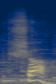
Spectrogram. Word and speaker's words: Hsia: is my Fred and Sh spells HS i a is a fanatic translation from Chinese pronounced Sha Sha means summer in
